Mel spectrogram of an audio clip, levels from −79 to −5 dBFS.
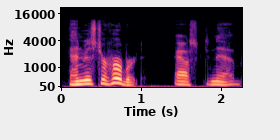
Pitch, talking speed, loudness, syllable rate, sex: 160 Hz, 130 wpm, -18 LUFS, 4.1 syllables/s, male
